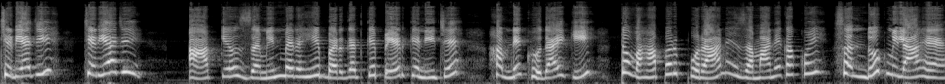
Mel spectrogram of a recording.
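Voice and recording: A cartoonish character voice with an extremely high pitch moves along at a moderate pace.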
